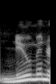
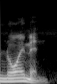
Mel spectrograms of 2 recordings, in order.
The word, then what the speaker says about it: Neumann: new ethic by Eric is it Newman or nyman I don't know um I used to pronounce Newman all my life and then I went to a workshop once and the guy there said nyman so yeah I guess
